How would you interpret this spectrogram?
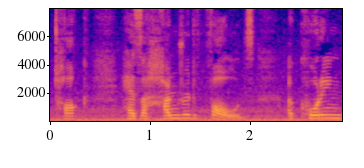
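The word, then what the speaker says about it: toque: they wear which is called a um toc t-o-q-u-e it's pronounced tock has a hundred folds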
